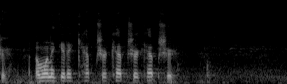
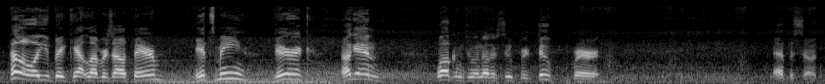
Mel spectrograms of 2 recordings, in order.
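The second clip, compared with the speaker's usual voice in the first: host greeting; 5 semitones higher, 3 dB louder than usual. Acted.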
